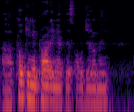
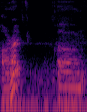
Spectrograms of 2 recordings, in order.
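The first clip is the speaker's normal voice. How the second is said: ordinary talk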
